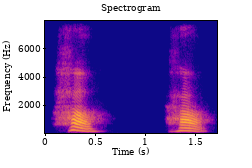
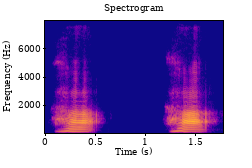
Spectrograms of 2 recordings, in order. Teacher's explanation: H comes from the bottom of your throat and if you find that little dip at the bottom of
